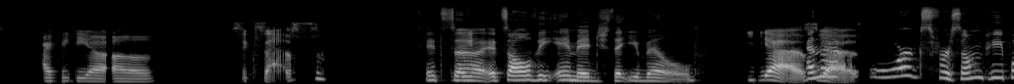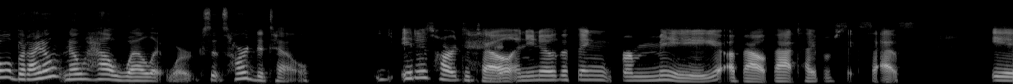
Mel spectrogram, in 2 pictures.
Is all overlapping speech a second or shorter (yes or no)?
yes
